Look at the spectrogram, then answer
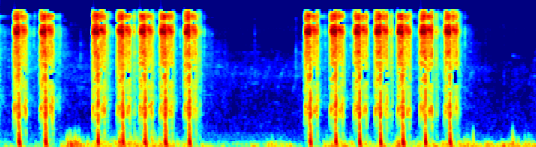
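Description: A drum-magazine airsoft gun firing on full auto in two rapid bursts of sharp, loud clicking shots, about six then eight, separated by a short pause with faint mechanical handling noise.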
